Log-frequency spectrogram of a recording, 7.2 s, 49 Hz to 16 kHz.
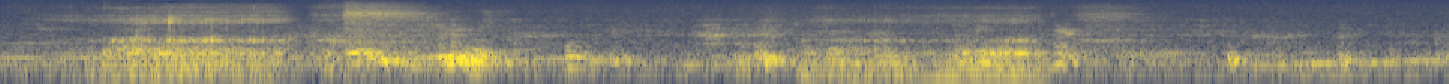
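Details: Old man filmed around 7:40pm: loud, rough, fluttering snores in repeated bursts with faint background sound; loud snoring.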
